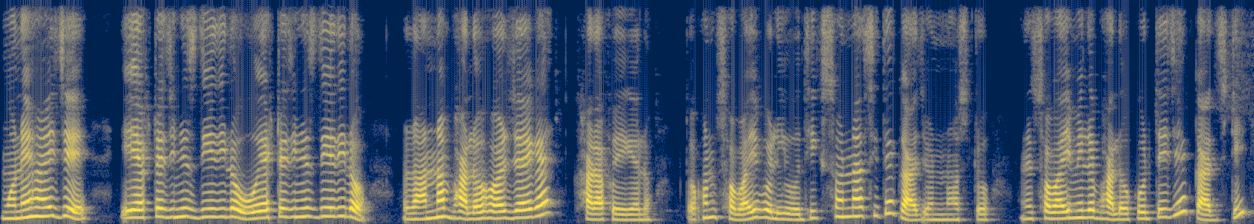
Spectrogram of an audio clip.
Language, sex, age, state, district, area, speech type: Bengali, female, 30-45, West Bengal, Purba Medinipur, rural, spontaneous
